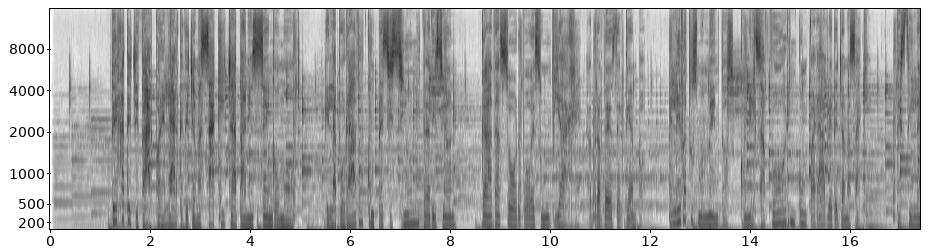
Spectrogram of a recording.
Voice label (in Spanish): misterioso sensual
